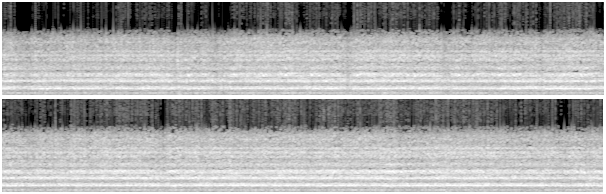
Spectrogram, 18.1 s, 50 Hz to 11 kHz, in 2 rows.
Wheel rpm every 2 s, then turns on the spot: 230, 230, 240, 230, 230, 230, 240, 230, 230.
none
